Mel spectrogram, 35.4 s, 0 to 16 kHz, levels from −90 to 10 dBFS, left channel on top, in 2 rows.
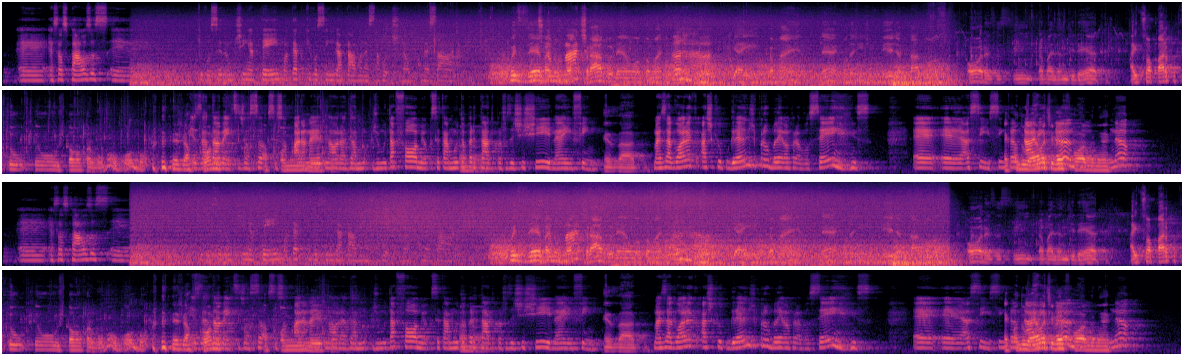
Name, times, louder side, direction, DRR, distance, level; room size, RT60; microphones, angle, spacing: voice 1, 0.2-2.4 2.9-7.1 7.5-9.0 10.0-10.7 20.5-26.6 27.5-30.7 31.0-34.0 34.3-34.6, left 3 dB, 50° left, 9 dB, 2.0 m, -30 dB
sound 1, 1.9-14.2, right 2 dB, 80° right, 2.9 m, -29 dB
sound 2, 6.2-23.3, left 2 dB, 70° left, 4.7 m, -49 dB
voice 2, 7.6-10.3 10.9-16.4 16.9-17.5 17.8-21.0 21.6-22.7 24.5-25.0 26.7-27.2 32.7-34.3, equal, ahead, 8 dB, 1.2 m, -27 dB
28.5 x 21.0 x 5.8 m, 0.82 s
head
